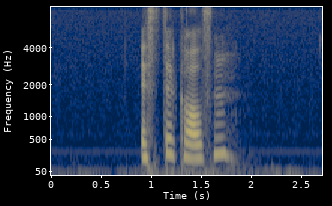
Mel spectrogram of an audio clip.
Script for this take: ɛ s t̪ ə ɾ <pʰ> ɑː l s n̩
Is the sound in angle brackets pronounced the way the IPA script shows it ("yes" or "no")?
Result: no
